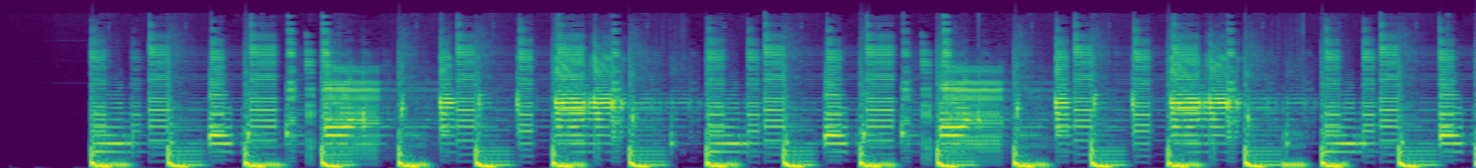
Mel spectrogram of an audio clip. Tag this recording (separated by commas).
Sampler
